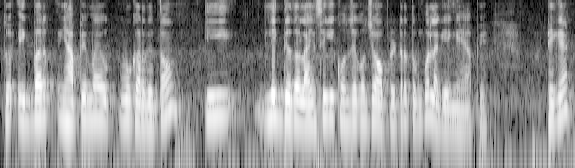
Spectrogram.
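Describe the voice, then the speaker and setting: A man's voice: a little high, moderate pace, mellow. Chatty man teaching coding basics. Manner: conversational, keeps quizzing with rhetorical questions. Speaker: programming teacher. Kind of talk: casual coding tutorial.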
